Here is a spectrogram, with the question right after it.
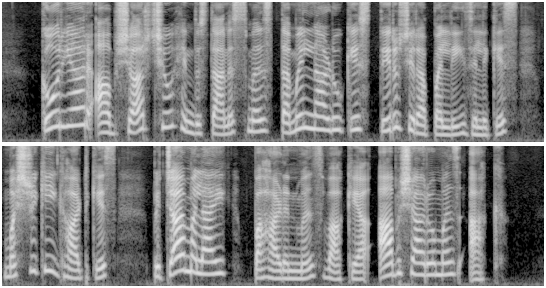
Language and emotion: Kashmiri, neutral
